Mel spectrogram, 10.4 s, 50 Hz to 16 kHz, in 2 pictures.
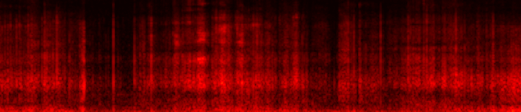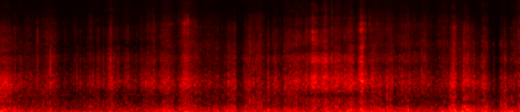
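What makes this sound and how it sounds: Long pink nails scratch and tap a small spiral-bound notebook with a lime green cardboard cover held upright. The result is a steady, dense run of dry, papery scratching and crinkly rustling with quick taps mixed in, centered in the midrange around 1 kHz with some brighter edges.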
